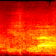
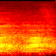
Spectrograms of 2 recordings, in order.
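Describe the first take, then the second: The two takes are said the same way.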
